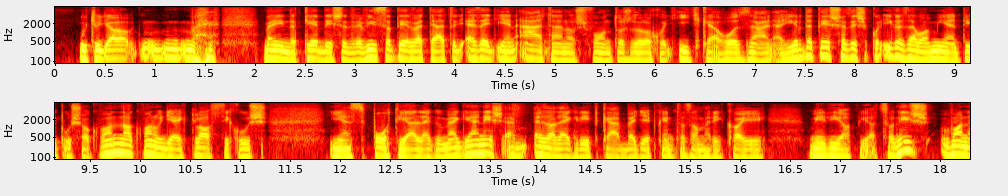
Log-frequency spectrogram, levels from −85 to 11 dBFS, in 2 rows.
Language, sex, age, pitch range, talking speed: Hungarian, male, 50-69, 95-110 Hz, 140 wpm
